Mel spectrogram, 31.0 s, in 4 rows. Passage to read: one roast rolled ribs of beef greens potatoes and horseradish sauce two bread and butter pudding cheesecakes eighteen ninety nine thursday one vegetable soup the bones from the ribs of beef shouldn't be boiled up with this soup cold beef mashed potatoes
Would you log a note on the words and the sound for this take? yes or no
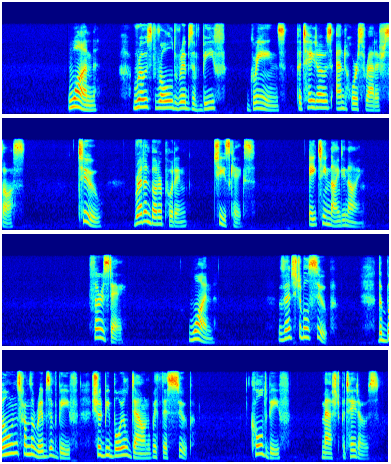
yes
